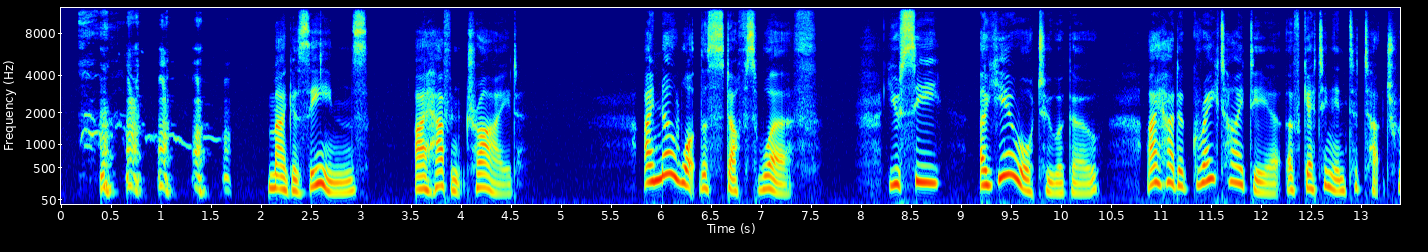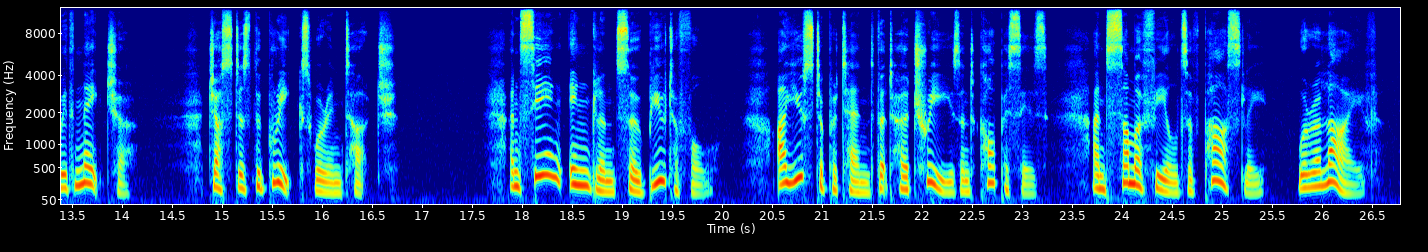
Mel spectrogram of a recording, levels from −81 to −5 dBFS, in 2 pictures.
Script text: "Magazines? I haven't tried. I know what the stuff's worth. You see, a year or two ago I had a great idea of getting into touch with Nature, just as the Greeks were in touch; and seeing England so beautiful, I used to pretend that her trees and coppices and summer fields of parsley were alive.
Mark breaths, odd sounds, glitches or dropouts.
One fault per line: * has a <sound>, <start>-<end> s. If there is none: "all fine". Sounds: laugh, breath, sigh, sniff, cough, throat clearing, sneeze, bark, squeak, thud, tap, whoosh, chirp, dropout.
* has a laugh, 0.2-1.7 s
